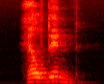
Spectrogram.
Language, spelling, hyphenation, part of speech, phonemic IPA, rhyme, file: Dutch, heldin, hel‧din, noun, /ɦɛlˈdɪn/, -ɪn, Nl-heldin.ogg
- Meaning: heroine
